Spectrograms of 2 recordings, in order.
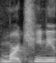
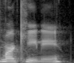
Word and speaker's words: Marchini: the rest of us who thought it was Marchini, like martini, but with the little chi. Yeah. With a little chi to Right. it. It's Marchini.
